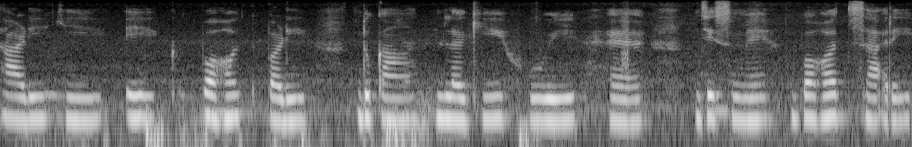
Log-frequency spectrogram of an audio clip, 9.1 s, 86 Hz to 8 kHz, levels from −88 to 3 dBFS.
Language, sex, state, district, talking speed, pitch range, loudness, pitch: Hindi, female, Bihar, Kaimur, 80 wpm, 195-210 Hz, -18 LUFS, 200 Hz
